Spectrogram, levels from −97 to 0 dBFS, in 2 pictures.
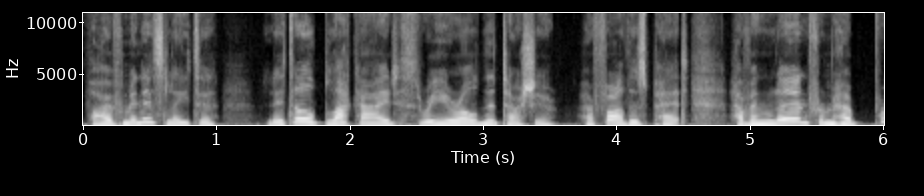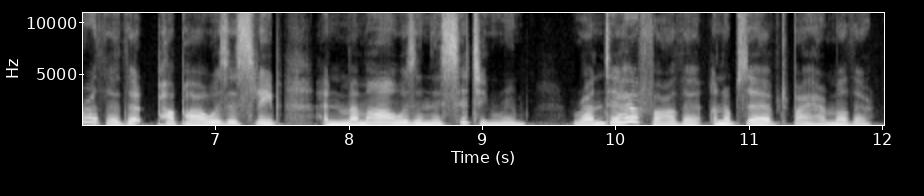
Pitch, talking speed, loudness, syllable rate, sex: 245 Hz, 185 wpm, -16 LUFS, 5.4 syllables/s, female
